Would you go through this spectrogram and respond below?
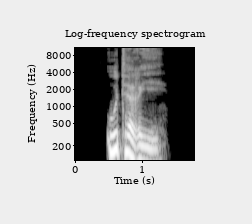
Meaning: plural of Uterus
- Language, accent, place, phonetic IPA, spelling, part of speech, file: German, Germany, Berlin, [ˈuːtəʁi], Uteri, noun, De-Uteri.ogg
